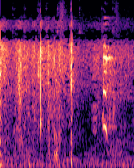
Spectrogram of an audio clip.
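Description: Javan dholes (Asian wild dogs) feeding on a deer carcass, with a few sharp clicks and one short, squeaky call about a second and a half in.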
